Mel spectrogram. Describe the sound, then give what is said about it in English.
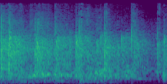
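A small group claps in a steady patter of overlapping hand claps, moderately loud and sustained throughout, with faint voices murmuring beneath. “All six of you, the lady's scared to clap.”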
